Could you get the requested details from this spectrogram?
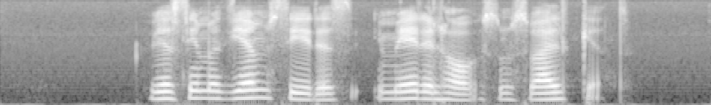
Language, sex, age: Swedish, female, 19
